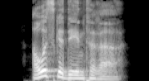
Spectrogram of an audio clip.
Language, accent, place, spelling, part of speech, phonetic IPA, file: German, Germany, Berlin, ausgedehnterer, adjective, [ˈaʊ̯sɡəˌdeːntəʁɐ], De-ausgedehnterer.ogg
- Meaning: inflection of ausgedehnt: 1. strong/mixed nominative masculine singular comparative degree 2. strong genitive/dative feminine singular comparative degree 3. strong genitive plural comparative degree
